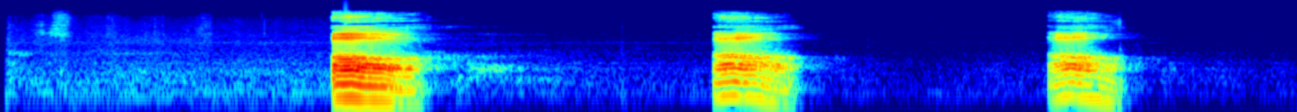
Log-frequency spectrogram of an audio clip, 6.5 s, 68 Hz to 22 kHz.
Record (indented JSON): {
  "exhalation_length": "6.5 s",
  "exhalation_amplitude": 28563,
  "exhalation_signal_mean_std_ratio": 0.26,
  "survey_phase": "beta (2021-08-13 to 2022-03-07)",
  "age": "45-64",
  "gender": "Male",
  "wearing_mask": "No",
  "symptom_fatigue": true,
  "symptom_onset": "9 days",
  "smoker_status": "Current smoker (1 to 10 cigarettes per day)",
  "respiratory_condition_asthma": false,
  "respiratory_condition_other": false,
  "recruitment_source": "REACT",
  "submission_delay": "1 day",
  "covid_test_result": "Negative",
  "covid_test_method": "RT-qPCR"
}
